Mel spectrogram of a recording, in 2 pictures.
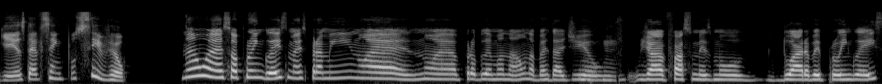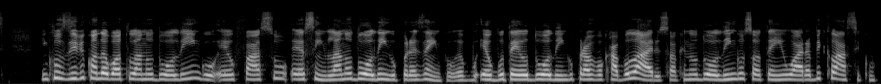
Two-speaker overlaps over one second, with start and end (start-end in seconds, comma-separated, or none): none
